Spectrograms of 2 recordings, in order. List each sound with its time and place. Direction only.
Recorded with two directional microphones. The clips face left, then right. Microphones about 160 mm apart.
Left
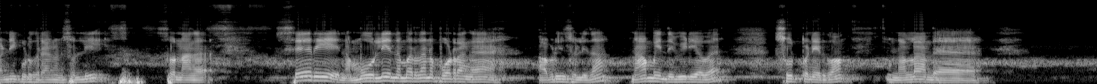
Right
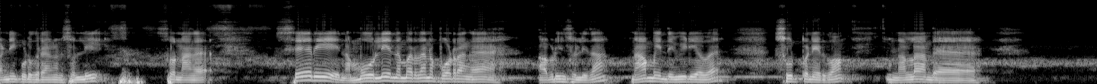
0.0 s speech: 40° right (ahead or behind)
